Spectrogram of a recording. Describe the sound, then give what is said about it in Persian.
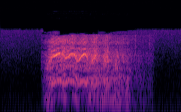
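A saddled horse gives a single loud whinny lasting just over a second. The call is a tremulous, wavering neigh heard alone, then it fades. “اسبت را زین کردم.”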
